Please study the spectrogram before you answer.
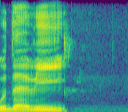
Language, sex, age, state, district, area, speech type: Tamil, male, 60+, Tamil Nadu, Tiruvarur, rural, read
